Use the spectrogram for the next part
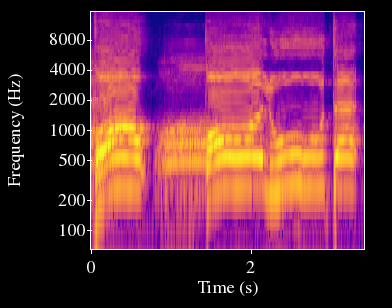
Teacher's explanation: Beza dia ta, dia ada isti'la, terangkat pangkal lidah kita kan.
